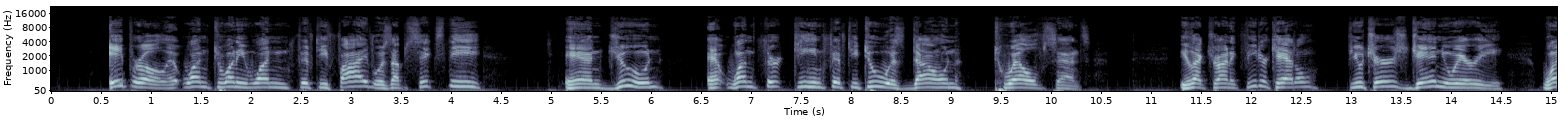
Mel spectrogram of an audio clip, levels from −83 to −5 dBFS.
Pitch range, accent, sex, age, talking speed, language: 165-205 Hz, American, male, 50-69, 85 wpm, English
